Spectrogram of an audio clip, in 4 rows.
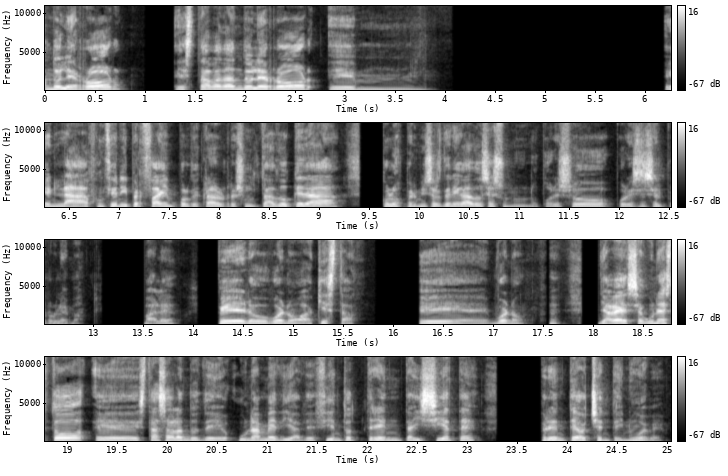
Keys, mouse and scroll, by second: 21.0-22.9 drag, 23.9 click.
